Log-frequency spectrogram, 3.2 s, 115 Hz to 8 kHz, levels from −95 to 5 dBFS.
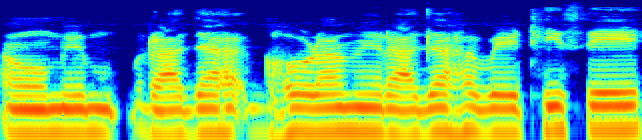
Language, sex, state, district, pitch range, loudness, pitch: Chhattisgarhi, male, Chhattisgarh, Jashpur, 145-155 Hz, -18 LUFS, 150 Hz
